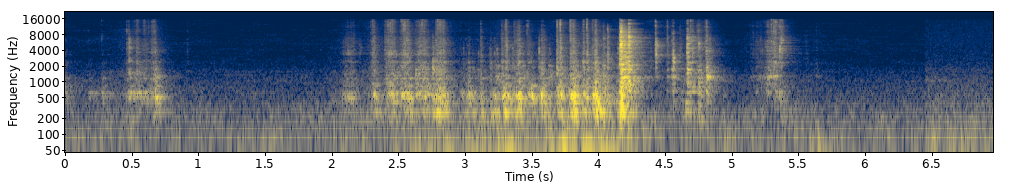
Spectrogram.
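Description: A cross-lock rake being worked in a short-cylinder cross lock's keyway: rapid scraping and rasping strokes for about three seconds. A sharp click comes about four seconds in and another shortly after, as the cam lock turns and the safe opens.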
